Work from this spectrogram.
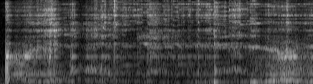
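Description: The tines of a metal fork are scraped across the glazed surface of a large, flat white ceramic dinner plate held upright in both hands, at one point against the cheek. Continuous high, screeching scrapes are broken by sharp, bright clinks, with almost no low end and very little ring after each contact.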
